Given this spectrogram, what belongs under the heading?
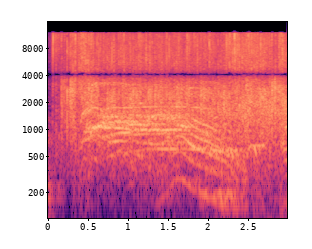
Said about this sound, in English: It's great to receive applause on behalf. Thank you. Appreciate it.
